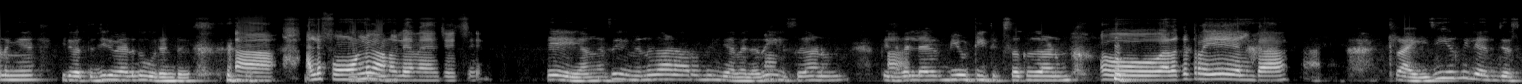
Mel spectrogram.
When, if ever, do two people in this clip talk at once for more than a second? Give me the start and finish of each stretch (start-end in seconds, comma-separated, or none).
none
